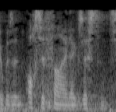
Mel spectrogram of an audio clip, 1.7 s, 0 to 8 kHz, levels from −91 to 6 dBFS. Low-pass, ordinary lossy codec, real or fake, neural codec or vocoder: 7.2 kHz; MP3, 24 kbps; real; none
